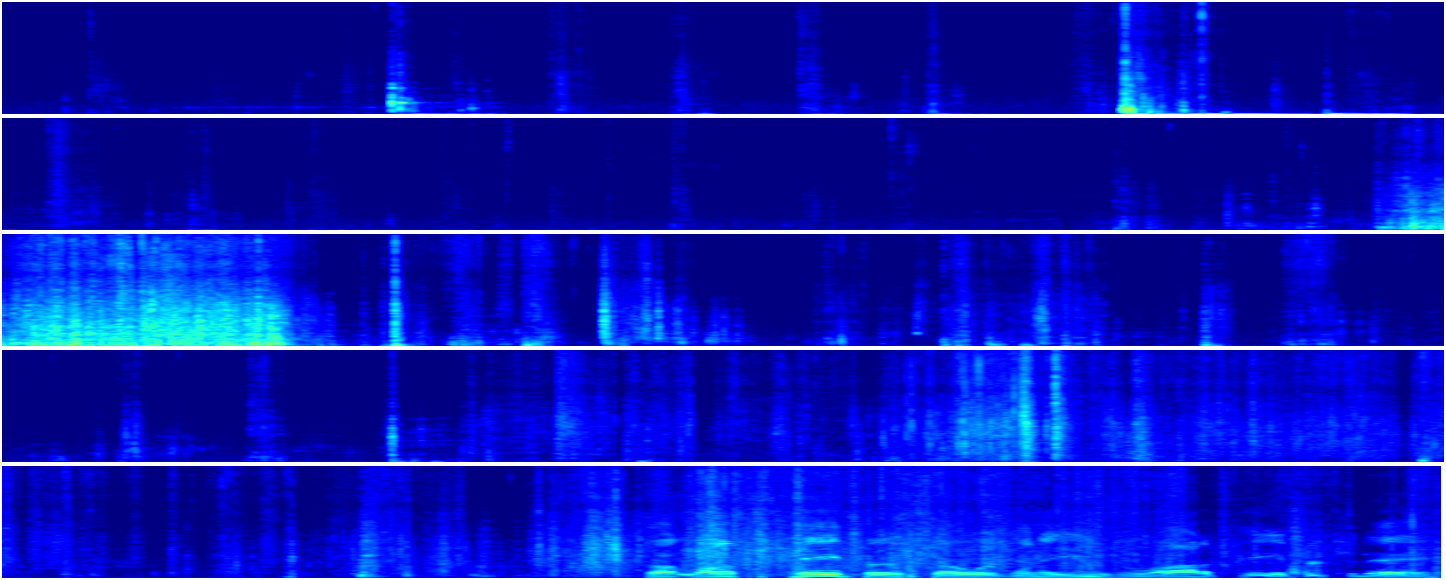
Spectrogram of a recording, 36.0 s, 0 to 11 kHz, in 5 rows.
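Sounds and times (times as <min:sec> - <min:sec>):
paper crumpling and tearing: 0:14.1 - 0:16.1, 0:17.4 - 0:18.1, 0:24.1 - 0:36.0.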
